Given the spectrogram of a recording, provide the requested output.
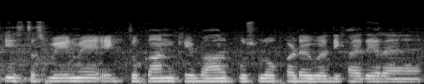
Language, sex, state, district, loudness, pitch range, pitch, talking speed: Hindi, male, Uttar Pradesh, Lalitpur, -15 LUFS, 135-145 Hz, 145 Hz, 210 wpm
